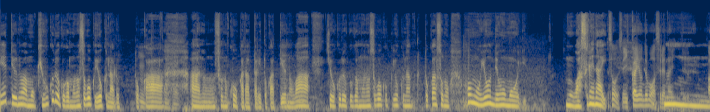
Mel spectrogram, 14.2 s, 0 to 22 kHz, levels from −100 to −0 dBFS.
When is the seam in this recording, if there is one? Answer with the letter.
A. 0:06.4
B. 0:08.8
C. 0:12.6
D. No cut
D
